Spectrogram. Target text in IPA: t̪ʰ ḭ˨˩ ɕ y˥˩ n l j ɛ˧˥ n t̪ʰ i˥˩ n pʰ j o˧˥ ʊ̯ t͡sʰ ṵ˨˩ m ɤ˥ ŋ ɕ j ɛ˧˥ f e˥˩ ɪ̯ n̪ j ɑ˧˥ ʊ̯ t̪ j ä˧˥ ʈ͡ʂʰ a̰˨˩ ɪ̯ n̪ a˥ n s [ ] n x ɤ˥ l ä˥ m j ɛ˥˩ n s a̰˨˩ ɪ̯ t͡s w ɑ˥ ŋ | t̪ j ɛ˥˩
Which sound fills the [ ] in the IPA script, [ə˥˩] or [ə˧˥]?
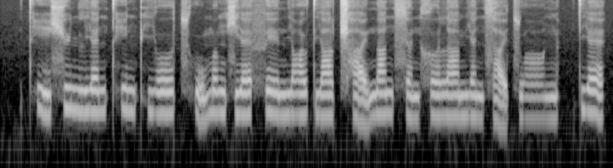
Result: ə˥˩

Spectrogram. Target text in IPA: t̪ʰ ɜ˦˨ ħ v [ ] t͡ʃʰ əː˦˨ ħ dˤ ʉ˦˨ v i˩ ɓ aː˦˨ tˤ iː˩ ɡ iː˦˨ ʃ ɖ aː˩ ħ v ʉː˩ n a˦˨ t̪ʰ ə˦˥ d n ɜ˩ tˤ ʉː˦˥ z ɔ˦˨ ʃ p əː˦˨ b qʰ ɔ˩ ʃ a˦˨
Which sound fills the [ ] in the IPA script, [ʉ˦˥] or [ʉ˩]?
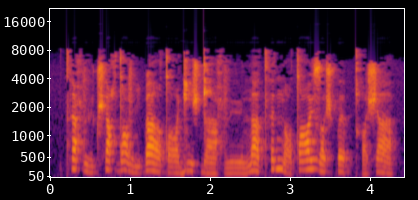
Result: ʉ˩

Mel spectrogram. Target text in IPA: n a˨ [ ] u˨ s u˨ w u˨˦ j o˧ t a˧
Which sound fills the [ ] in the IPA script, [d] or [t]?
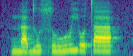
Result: d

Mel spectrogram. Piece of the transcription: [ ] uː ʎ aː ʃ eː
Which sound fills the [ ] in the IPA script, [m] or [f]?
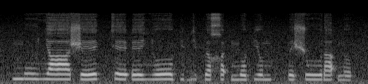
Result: m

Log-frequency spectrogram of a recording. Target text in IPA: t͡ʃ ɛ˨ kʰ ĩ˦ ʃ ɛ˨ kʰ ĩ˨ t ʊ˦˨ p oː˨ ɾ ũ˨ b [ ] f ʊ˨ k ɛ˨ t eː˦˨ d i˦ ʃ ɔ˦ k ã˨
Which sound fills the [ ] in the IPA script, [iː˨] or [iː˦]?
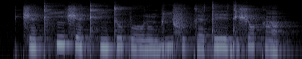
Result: iː˦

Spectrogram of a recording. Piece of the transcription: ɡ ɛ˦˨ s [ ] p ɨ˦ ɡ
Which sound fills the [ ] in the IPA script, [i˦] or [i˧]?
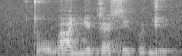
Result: i˧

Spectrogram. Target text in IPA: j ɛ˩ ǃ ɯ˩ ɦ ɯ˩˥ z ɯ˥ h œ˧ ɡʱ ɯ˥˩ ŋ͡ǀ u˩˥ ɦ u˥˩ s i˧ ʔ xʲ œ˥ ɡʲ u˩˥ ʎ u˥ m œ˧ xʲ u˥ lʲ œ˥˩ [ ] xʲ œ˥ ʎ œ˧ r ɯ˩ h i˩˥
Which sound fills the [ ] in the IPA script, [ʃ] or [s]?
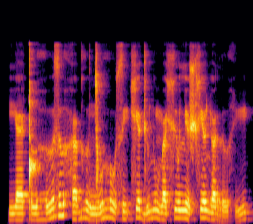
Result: ʃ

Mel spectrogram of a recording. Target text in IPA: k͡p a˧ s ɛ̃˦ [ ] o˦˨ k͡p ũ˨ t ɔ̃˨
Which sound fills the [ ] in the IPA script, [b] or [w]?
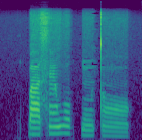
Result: w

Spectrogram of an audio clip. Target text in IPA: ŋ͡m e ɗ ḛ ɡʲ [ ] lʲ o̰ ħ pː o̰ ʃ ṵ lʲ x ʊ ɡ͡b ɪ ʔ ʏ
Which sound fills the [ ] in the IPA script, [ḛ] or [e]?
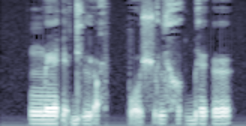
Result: ḛ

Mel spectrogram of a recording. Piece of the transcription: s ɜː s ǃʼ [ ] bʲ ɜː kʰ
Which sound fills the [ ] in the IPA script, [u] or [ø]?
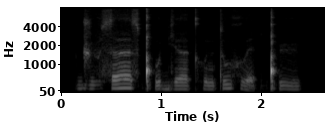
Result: u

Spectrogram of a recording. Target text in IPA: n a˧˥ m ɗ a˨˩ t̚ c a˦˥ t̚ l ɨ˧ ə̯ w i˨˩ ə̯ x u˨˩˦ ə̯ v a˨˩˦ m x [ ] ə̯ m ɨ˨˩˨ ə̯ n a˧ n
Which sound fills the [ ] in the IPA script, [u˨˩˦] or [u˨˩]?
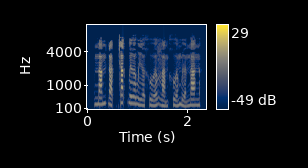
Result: u˨˩˦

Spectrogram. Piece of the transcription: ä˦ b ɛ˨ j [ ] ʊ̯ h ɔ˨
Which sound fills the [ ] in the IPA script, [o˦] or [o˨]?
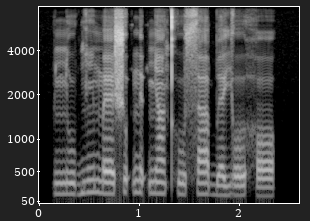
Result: o˨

